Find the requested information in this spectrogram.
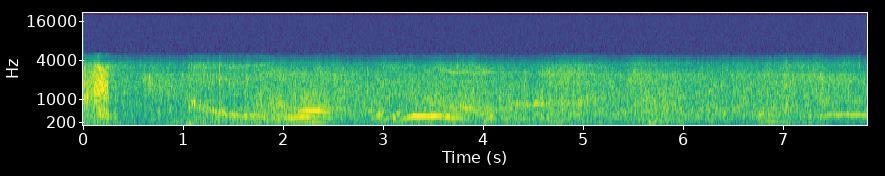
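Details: A group of grey seals at Vilsandi, Estonia, 25 September 2012 around dusk: several brief arched moans and yelps overlap in the middle, softer wails trail off later, over constant surf and wind hiss after an opening splash.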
